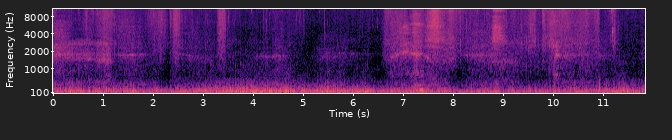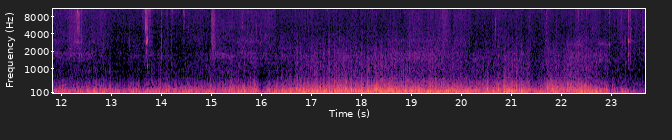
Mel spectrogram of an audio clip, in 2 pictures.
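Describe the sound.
Wind buffets the microphone while someone jigs for fish from a boat. A steady low rumble and roar runs through the whole clip and grows louder and denser in its final third.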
